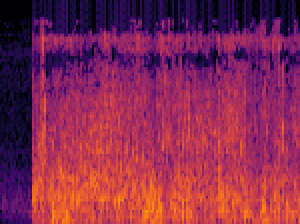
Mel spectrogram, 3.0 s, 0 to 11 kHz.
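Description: A rubber passenger boat crossing the Kofarnihon River near Shirkhoni village, about 10 km from Dushanbe, carrying residents from one bank to the other, with a loud, steady rush of water and wind buffeting the microphone. The noise starts abruptly and continues without any voices.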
